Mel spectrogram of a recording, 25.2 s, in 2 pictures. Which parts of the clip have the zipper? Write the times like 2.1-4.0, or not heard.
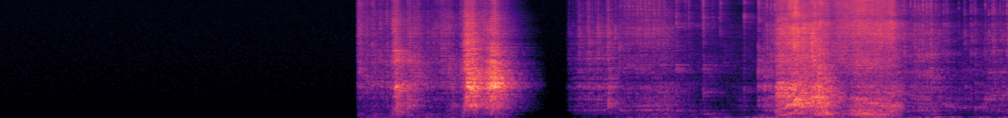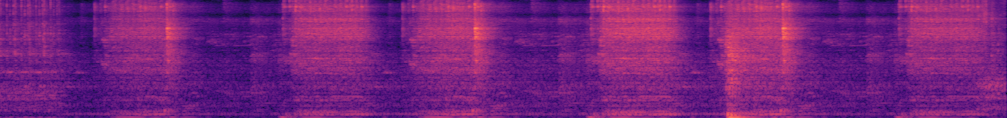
4.5-6.3, 9.7-11.2, 21.6-22.2.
